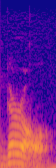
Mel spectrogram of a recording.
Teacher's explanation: a ponta da língua vai lá atrás dos dentes superiores, lá no cantinho, né, na pontinha aqui do céu da boca, que é onde é pronunciado o som do L aqui em inglês, tá?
